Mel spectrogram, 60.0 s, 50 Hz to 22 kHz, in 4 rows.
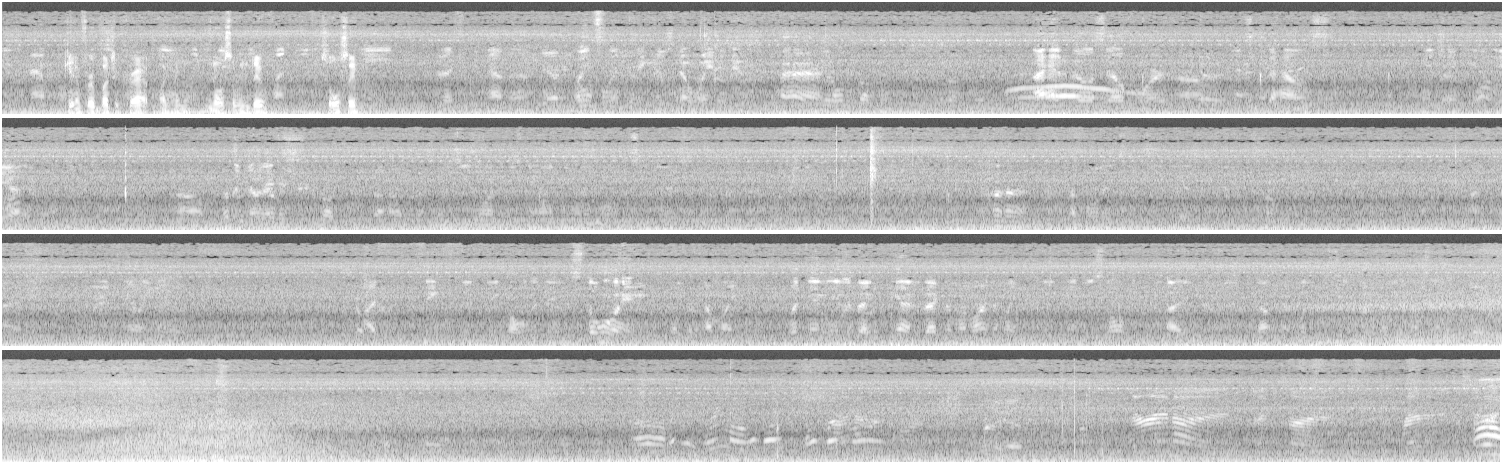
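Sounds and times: car passing: 0.0s - 59.9s
indistinct distant voices: 0.0s - 59.9s
steady low rumble: 0.0s - 59.9s.

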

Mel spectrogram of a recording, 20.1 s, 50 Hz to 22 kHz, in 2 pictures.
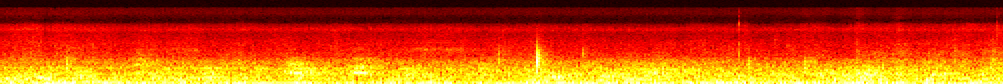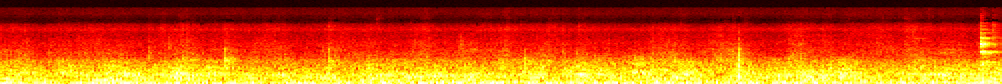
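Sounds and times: low hum of room noise: 0.0s - 20.0s.

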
